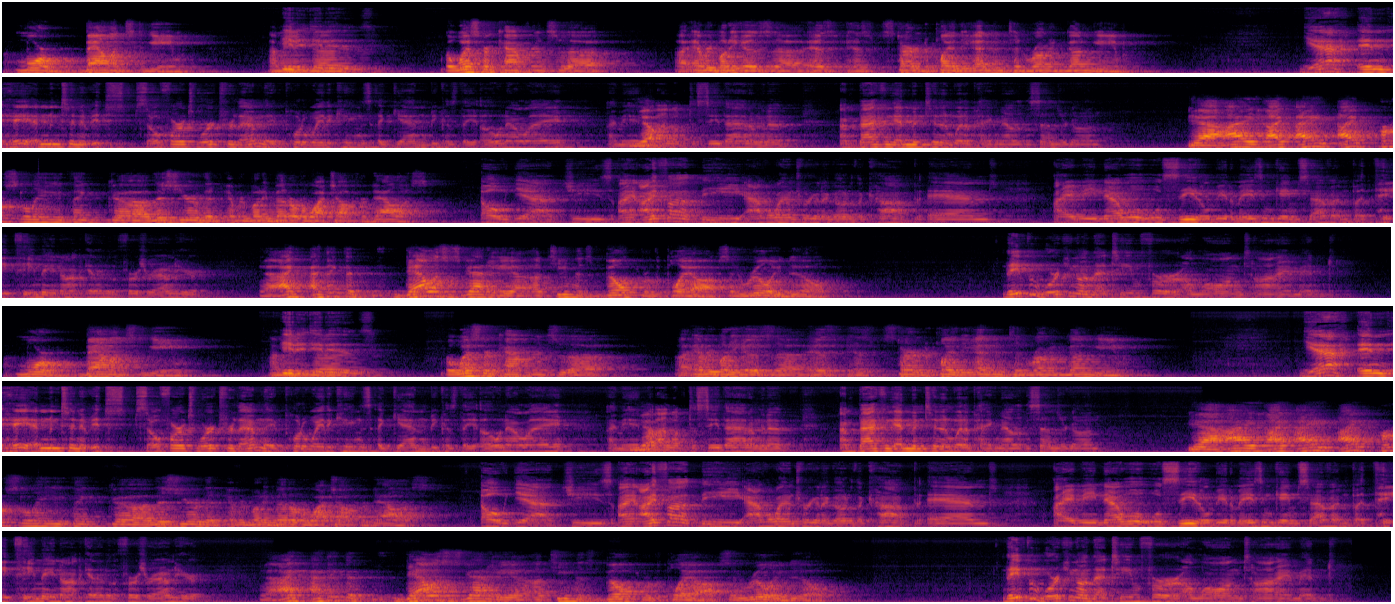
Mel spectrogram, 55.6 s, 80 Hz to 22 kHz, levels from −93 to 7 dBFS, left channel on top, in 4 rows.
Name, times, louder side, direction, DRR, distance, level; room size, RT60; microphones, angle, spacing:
voice 1, 0.0-1.8 2.7-3.4 4.4-6.0 6.7-11.3 20.2-20.5 25.8-32.0 44.3-50.0, left 2 dB, 45° left, 1.6 m, -29 dB
voice 2, 2.8-3.6 12.3-12.5 13.0-25.7 32.6-44.1 51.7-55.2, right 2 dB, 20° right, 0.5 m, -33 dB
18.0 x 12.5 x 2.4 m
head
